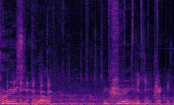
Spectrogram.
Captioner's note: laughs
